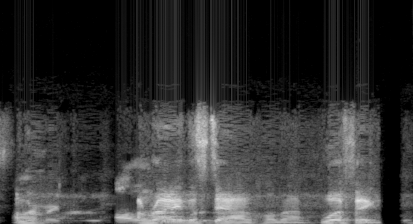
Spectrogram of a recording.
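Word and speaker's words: WWOOFing: all writing this down woofing it's called it's spelled w w oo f w w w w oo f ing or what I don't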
